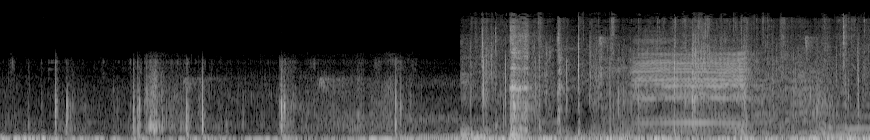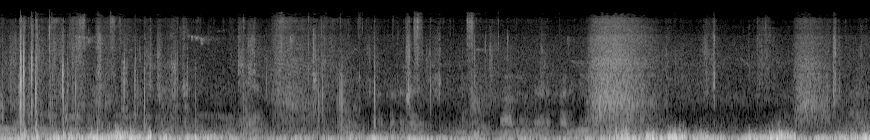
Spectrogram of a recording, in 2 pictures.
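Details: A five-month-old Hallikar calf playing gives one drawn-out, harmonic moo of about a second and a half mid-recording, surrounded by rustling, thumps and low rumbling noise.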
